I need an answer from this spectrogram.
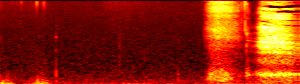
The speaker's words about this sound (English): Yeah. Y'all getting these yawns today, baby. It's Sunday morning, baby.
